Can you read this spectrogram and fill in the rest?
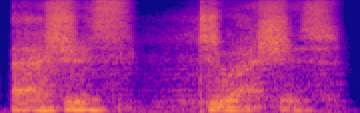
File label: Death Knight Male Low Farewell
